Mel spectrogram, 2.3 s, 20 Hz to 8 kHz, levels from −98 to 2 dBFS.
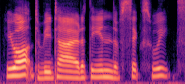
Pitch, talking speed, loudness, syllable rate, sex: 195 Hz, 285 wpm, -18 LUFS, 5.6 syllables/s, female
